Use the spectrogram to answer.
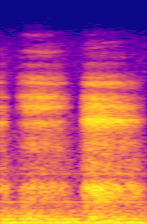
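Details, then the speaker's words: Young girl lying down, breathing in slowly and deeply while her chest is listened to with a stethoscope: one slow, airy deep breath in and out, normal deep breathing. "Listen to your breathing. That's it. There, have a listen with this. Big breaths in there. That's it, nice and slowly."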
